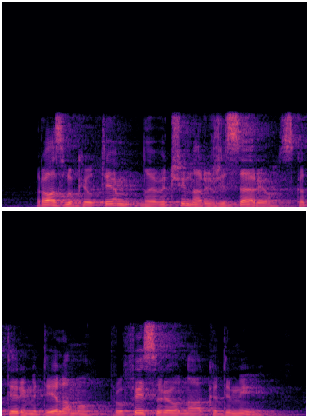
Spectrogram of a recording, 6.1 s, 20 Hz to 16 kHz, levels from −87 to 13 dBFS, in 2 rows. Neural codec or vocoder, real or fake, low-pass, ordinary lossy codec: codec, 16 kHz, 16 kbps, FreqCodec, larger model; fake; 7.2 kHz; none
